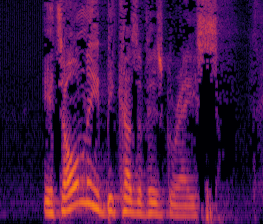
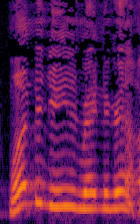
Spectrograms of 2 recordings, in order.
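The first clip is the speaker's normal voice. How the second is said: higher mock preacher voice; imitating his father; 5 semitones higher than usual. Son apologizing, then redoing dad's sermon line, imitating him. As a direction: put on dad's preaching accent. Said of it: "how you normally imitate your father".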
